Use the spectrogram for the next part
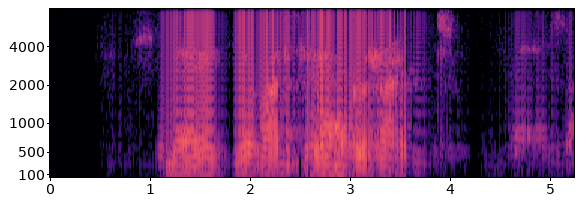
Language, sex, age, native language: Icelandic, female, 11, Icelandic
